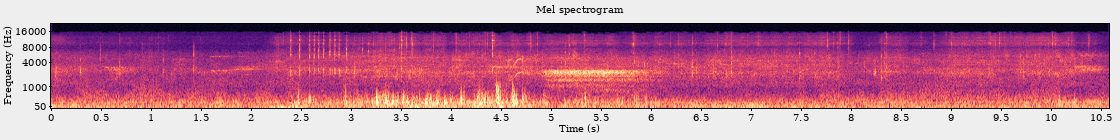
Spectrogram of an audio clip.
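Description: Outdoor noise on a fishing kayak drifting on a lake: a steady low rush of wind and water. A few soft knocks and splashes come about three to five seconds in, and a brief higher-pitched sound follows just after.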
